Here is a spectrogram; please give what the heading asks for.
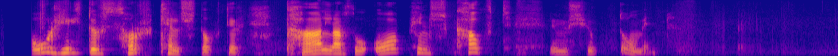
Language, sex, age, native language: Icelandic, male, 14, Icelandic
